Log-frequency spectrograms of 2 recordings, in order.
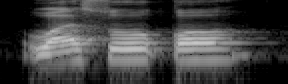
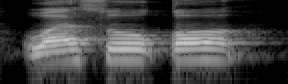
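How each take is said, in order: The two takes are said the same way.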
